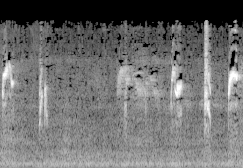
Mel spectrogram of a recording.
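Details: Sparse loud calls of a red-whiskered bulbul: single sharp chirps and slurred whistled notes with long silent gaps, the playful phrases ending on a strong rising note.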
